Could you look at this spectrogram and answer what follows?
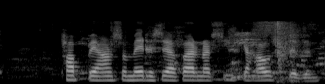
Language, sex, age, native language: Icelandic, female, 12, Icelandic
